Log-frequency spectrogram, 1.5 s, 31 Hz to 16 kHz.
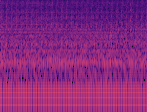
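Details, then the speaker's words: Honda EU7000is generator just after fuel pump replacement, fuel pressure at 43 psi on a test gauge: steady even low hum with no surging, misses or hunting, running "like butter"; normal running. "Oh, that's better. 43, right where she's supposed to"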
